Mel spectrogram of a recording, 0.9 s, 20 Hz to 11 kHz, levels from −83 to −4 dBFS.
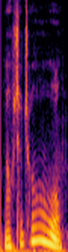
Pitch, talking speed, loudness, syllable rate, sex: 135 Hz, 195 wpm, -14 LUFS, 4.0 syllables/s, male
